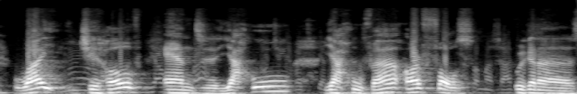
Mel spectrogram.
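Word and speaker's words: יהוה: Holy Scripture of Hebrew, it is read as YAHVAH. There is no more discussion about that because it's clear. YAHVAH.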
